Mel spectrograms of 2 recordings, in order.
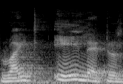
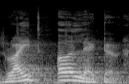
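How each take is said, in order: First: The article is a full long 'ay' sound. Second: The article is a short reduced 'uh' sound. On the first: The speaker calls it wrong. "राइट ए letter नहीं" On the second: The speaker calls it right. "उसे हम अ बोलेंगे"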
